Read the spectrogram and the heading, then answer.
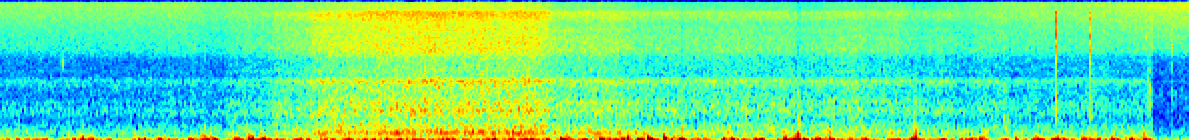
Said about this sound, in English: As you can hear, there's a fan humming in the background, right?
